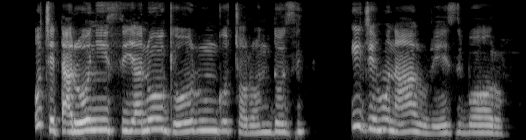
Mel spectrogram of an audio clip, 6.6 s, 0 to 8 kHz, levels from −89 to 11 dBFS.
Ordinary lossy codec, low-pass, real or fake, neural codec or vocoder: none; none; real; none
